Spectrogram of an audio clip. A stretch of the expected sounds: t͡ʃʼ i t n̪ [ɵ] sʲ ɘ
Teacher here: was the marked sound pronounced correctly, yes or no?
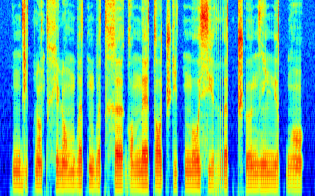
no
